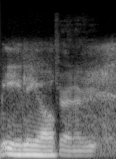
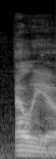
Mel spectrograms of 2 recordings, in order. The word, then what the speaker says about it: Elio: I I'm going to call him I'm gonna call him Ilio. Uh Elio. Which one was that? It's Elio. That's the sea monster one. No, it's pronounced Elio.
